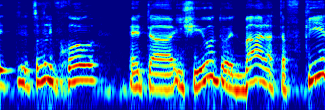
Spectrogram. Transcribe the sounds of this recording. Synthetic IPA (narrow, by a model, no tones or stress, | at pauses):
t͡sʁiχlivχo̞ʁetaiʃijut̬o̞etbaalatafkid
